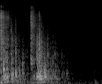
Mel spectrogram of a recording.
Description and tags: Dull hit and clatter
clatter, hit, multiple, object, random, sloppy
